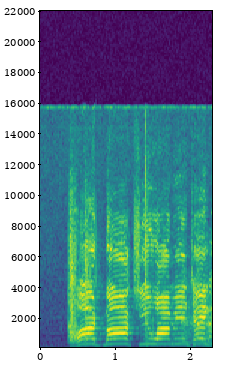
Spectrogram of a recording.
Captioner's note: yelling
